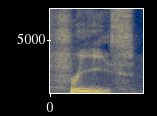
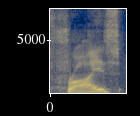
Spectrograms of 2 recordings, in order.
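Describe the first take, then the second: First: The name rhymes with 'freeze'. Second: The name rhymes with 'fries'. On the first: The speaker calls it right. "It's freeze" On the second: The speaker calls it wrong. "I thought it was fries"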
